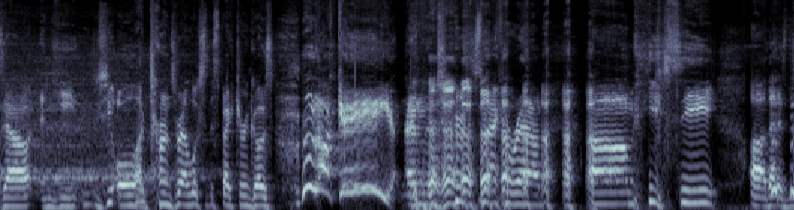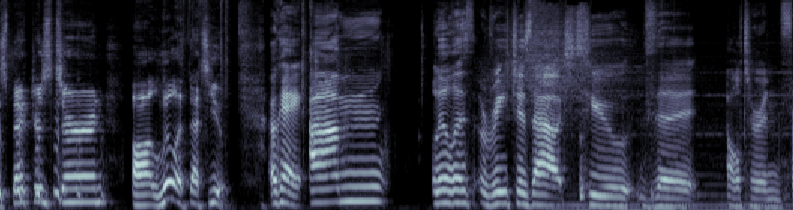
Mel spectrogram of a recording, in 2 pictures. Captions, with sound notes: Olag reaches out and he, you see Olag turns around and looks at the specter and goes, Lucky! (laughing) And the two smack around. You see, that is the specter's turn. Lilith, that's you. - Okay, Lilith reaches out to the altar in front of her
